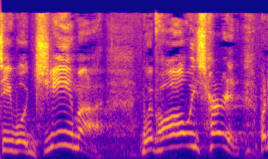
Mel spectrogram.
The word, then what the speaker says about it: Iwo Jima: She mispronounces words like you'd get wrong, like scourge and Iwo Jama or something she said the other night. It's like she's never said these words before. So somebody's writing words that she's never pronounced before. Somebody's putting this stuff in Bachmann's face and saying, read this, and not even saying it's scourge, not scourge. It's Iwo Jima, as every grade school kid in America knows.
